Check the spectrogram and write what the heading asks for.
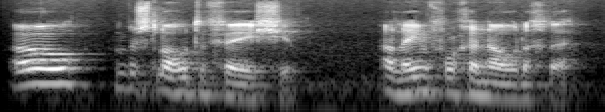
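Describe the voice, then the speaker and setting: A man's voice: fairly high pitch, sing-song, moderate pace, pitched above the performer's own voice. A man voicing a guarded, curt woman who organizes a private party. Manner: curt, dismissive.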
